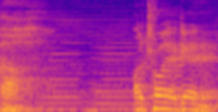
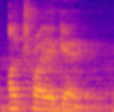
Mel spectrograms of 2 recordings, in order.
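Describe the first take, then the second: First: It is said reluctantly, with a moan. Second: It is said willingly and humbly.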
